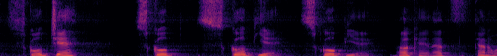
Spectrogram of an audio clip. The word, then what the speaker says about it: Skopje: how do you say scope J sculpture scope Skopje Skopje okay that's kind of what I thought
